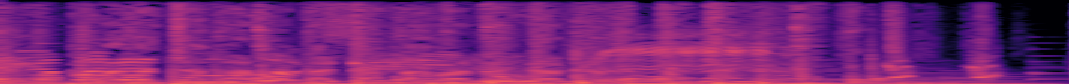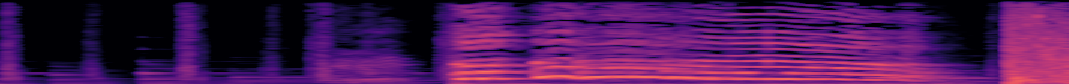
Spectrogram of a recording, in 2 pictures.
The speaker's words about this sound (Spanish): El gallo canta aunque la rama cruja.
